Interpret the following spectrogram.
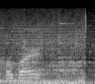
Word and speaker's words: Hobart: Hobart? Hobart. Oh. Or the same thing. Hobart.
